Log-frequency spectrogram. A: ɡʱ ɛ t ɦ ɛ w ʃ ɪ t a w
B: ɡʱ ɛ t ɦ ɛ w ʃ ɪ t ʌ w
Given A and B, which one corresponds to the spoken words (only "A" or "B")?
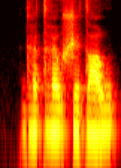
A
